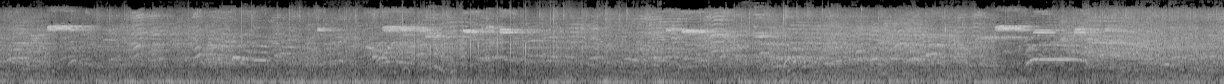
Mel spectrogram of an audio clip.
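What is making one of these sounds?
A volleyball thumps as players hit it.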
